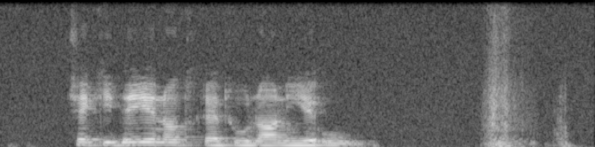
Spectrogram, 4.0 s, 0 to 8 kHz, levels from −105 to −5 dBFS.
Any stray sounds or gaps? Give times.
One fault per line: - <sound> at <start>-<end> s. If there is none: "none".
- whoosh at 3.2-3.6 s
